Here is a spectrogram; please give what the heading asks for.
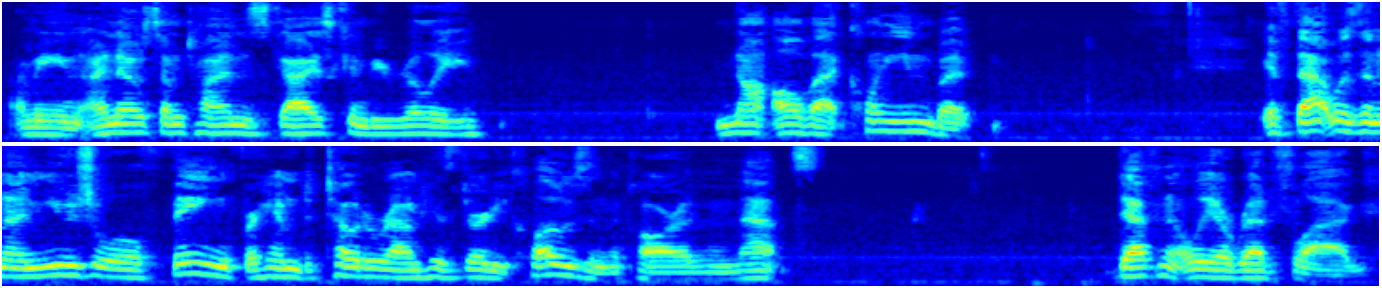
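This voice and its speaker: A man's voice: mid-range voice, unhurried, long pauses, dark tone, slightly rough. A man hosting a podcast, reading case reports aloud and breaking off for sarcastic asides and replies to listeners. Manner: sarcastic asides, answers chat comments. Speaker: podcast host.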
